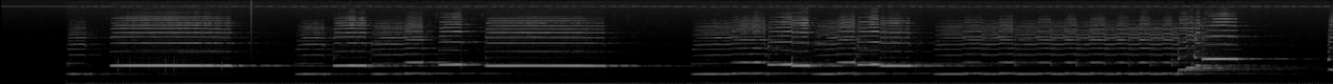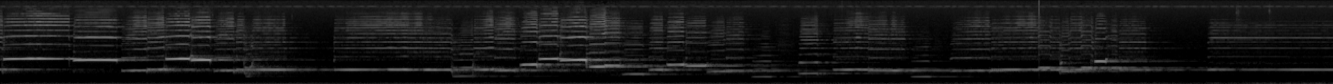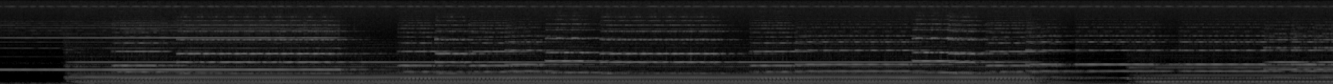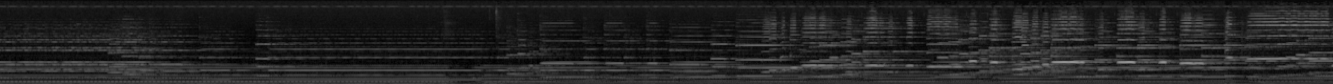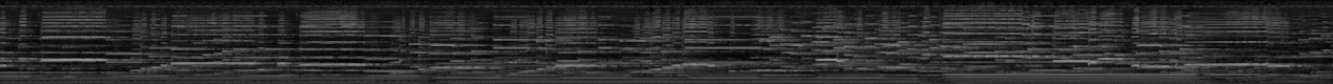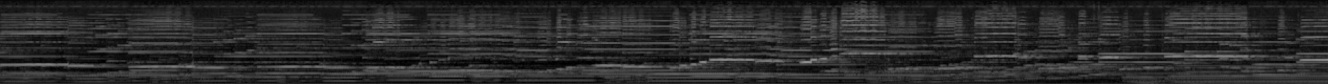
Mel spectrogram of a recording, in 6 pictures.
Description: OrgelCD's aus Orgeln im Thüringer Land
